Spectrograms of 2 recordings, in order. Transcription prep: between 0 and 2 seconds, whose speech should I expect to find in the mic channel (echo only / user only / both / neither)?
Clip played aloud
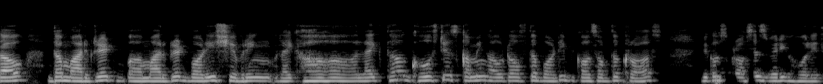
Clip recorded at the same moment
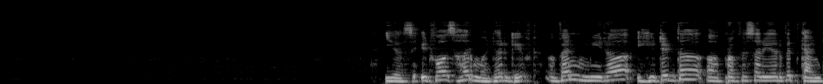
neither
